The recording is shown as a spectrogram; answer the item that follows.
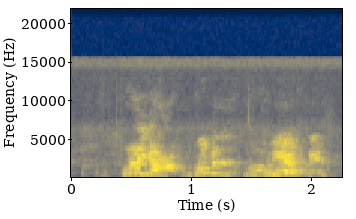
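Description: Children's high-pitched voices, talking and calling out over one another for most of the two seconds.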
